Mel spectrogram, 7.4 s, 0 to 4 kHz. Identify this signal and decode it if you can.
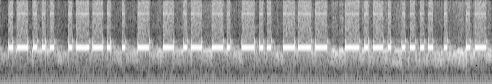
Morse code, heard as a keyed tone, about 20 wpm, 900 Hz, with radio noise. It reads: <AS>PETTANDO CHE A
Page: Cassetta esercizi preparata da I7OHP per IW5ELP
